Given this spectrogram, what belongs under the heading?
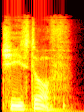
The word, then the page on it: cheesed off: British English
